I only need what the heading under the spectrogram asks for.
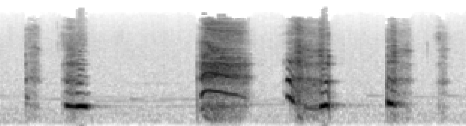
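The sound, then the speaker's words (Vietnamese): A woman sobbing in several uneven bursts of wailing, moaning cries broken by short gasping breaths. The sobs are loud and heard alone, with no talk. “Nói xong, em lại khóc nức nở.”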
